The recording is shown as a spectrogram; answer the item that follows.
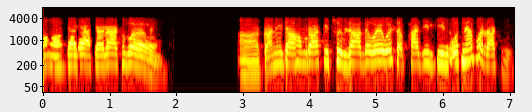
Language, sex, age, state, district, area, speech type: Maithili, female, 60+, Bihar, Araria, rural, conversation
